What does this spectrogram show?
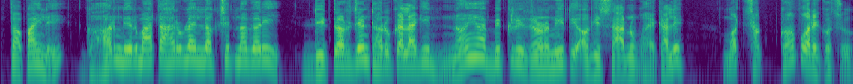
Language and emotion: Nepali, disgusted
